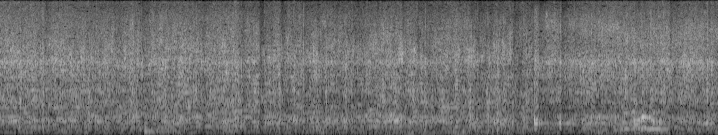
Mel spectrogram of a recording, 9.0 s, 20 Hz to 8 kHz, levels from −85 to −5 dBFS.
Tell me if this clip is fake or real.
real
